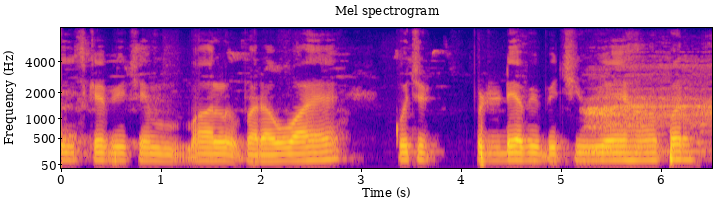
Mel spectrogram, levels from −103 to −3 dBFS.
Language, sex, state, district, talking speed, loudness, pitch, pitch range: Hindi, male, Uttar Pradesh, Shamli, 120 wpm, -19 LUFS, 115 Hz, 110-115 Hz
